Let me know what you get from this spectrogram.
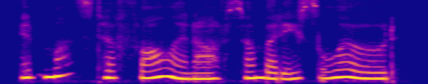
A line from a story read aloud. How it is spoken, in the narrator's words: said Jess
